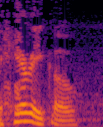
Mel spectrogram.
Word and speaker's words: hiri: A hiriko. Okay, a hiriko is based on the noun hiri. Hiri ending with a long I.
